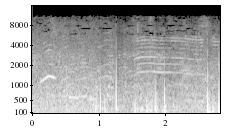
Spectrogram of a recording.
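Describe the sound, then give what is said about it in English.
A fireworks display going off: a whistling streak followed by a scattered series of sharp bangs and pops at irregular intervals, with a faint murmur of voices in the background. “This is the fireworks display last night.”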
